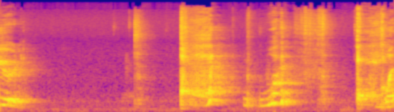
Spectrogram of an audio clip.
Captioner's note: coughing and gagging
